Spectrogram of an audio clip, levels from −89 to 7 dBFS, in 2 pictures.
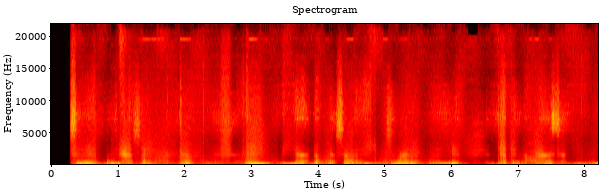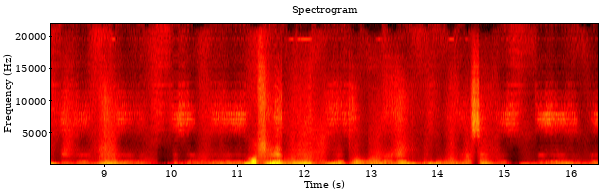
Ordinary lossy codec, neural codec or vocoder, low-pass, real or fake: none; codec, 44.1 kHz, 0.9 kbps, DAC; none; fake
